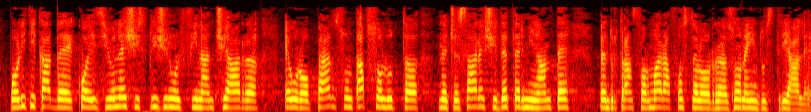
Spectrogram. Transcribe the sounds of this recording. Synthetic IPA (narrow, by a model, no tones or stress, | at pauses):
po̞lit̪ikad̪e̞ko̞eziune̞ʃispɾiʒinulfinant͡ʃiar | e̞uɾo̞peansunt̪ab̥so̞lut̪ne̞t͡ʃe̞saɾe̞ʃid̪e̞t̪e̞rminant̪e̞ | pe̞nt̪ɾut̪ɾansfo̞rmaɾeafo̞st̪e̞lo̞rzo̞ne̞ind̪ust̪ɾiale̞̰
